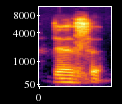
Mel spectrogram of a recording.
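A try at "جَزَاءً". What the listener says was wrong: Jazaan ada tanwinnya.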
